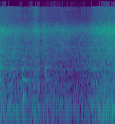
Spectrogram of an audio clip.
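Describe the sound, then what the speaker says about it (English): Green beans sautéing in a Ninja Foodi, a close, steady hiss and sizzle with a couple of faint utensil taps early on, growing slightly louder toward the end. "Now we're just going to sauté them up"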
